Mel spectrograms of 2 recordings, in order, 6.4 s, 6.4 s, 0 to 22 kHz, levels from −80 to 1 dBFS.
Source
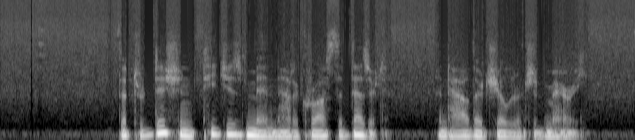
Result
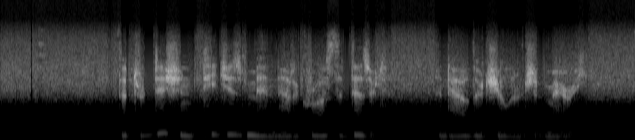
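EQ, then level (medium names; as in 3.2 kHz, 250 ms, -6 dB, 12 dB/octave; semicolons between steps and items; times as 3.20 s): inverse Chebyshev high-pass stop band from 570 Hz, stop band 60 dB; distance through air 130 m; peaking EQ 5.4 kHz -2 dB; +7.5 dB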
